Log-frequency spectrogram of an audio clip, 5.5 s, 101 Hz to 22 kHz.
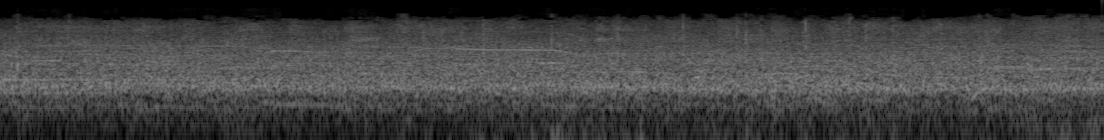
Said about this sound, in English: The Brewers are going to the playoffs in 2008. That is the crowd. How sweet it is. 45,000 fans watching a jumbo fan.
